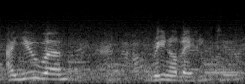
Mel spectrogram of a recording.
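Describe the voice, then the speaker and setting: A woman acts a sly, flirtatious femme fatale in a vintage radio drama. Loud music plays right behind her voice. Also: on the high side, normal speed, over a noisy crowd, lightly acted. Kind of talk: old-time radio noir acting.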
